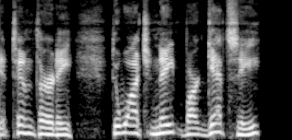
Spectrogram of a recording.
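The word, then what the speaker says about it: Bargatze: 10:30 to watch Nate baretti that's that's the correct way to say it baretti apparently he's been saying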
